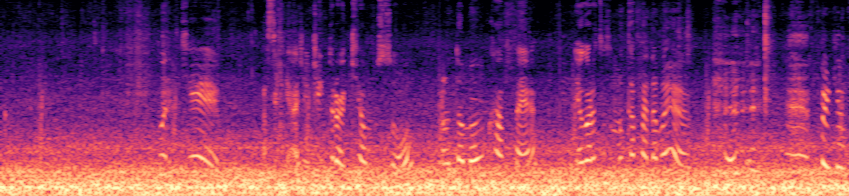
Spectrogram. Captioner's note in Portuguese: risos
